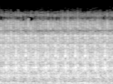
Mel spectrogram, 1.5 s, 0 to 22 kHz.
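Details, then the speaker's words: 2012 Chevy Equinox 2.4L at warm idle after a new timing chain; quiet when cold, noisy once warming: loud, fast, steady metallic knock, as if the new chain is slapping something; hard internal knock, cause unknown. "that's a real bad lock man you know it sounds like the like the chain is wrapping on something but it's new"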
